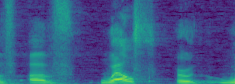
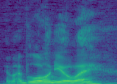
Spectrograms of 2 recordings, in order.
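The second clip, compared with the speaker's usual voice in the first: ordinary talk, nothing marked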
